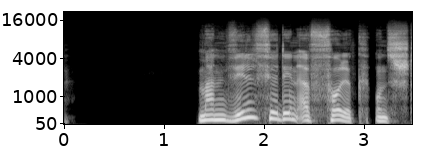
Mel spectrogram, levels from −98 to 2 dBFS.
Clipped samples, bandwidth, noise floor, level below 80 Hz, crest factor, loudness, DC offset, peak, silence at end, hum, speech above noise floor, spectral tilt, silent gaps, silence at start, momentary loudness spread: under 0.1%; 13.5 kHz; under -90 dBFS; -58 dBFS; 16 dB; -17 LUFS; under 0.1%; -2 dBFS; 0.05 s; none; over 74 dB; -5 dB/octave; none; 1.35 s; 6 LU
